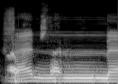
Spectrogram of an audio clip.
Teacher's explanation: Nah-nya tipis dulu. Nah, yang tebalnya ro-nya aja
